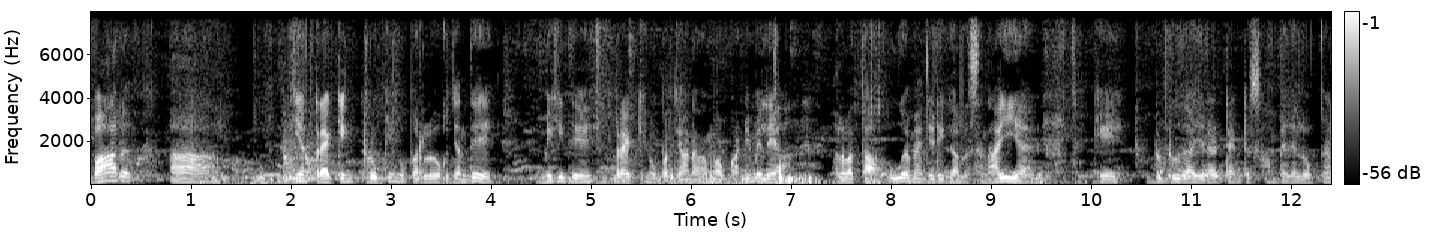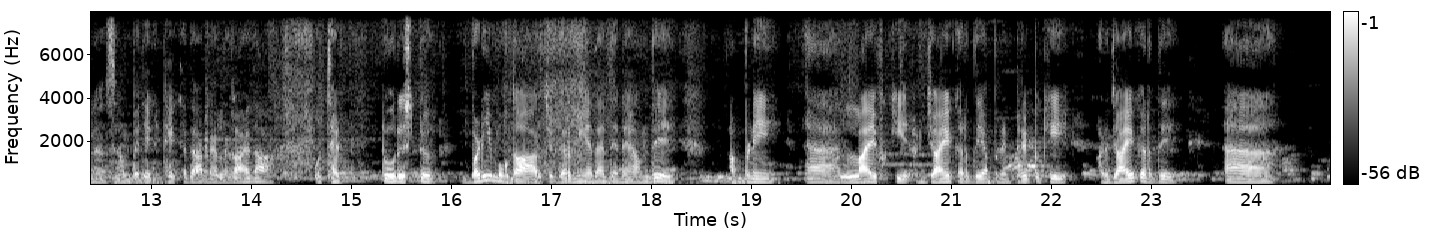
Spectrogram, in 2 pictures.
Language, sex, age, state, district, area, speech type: Dogri, male, 60+, Jammu and Kashmir, Udhampur, rural, spontaneous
